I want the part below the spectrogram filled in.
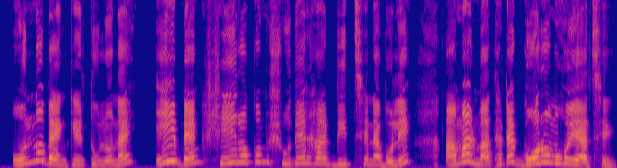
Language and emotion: Bengali, angry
